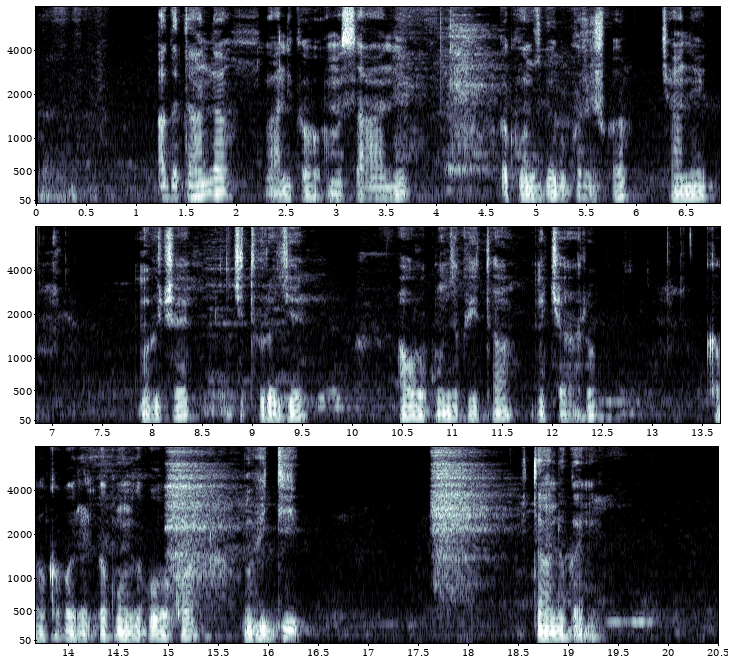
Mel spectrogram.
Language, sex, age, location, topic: Kinyarwanda, male, 18-24, Kigali, health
